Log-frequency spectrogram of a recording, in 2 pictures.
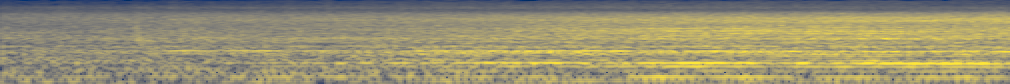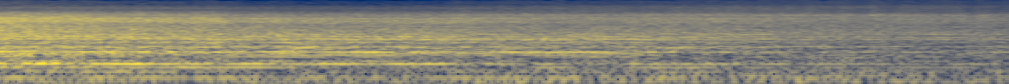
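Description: Diesel-hauled train rolling away along the track: steel wheels on rail with a steady diesel engine hum. It swells to its loudest about four seconds in, then fades as the train recedes.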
